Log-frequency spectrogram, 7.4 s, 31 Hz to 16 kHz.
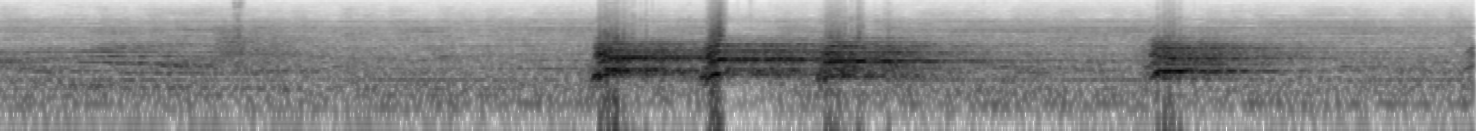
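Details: Dog barking at The Barking Lot, dated 7/1/17: after a quiet stretch, loud harmonic barks come in quick clusters of three or four, pause, then resume in a short, rough burst toward the end.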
